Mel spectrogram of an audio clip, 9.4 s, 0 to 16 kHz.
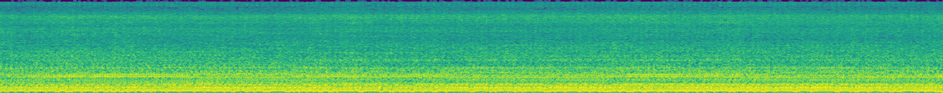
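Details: Trash-find Briggs & Stratton 16HP opposed twin on a Murray tractor (valve unstuck, carb added) runs ragged and lumpy with a wavering idle. It surges unless choked; owner suspects lean running through the open Welsh plug hole in the incomplete carburetor.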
